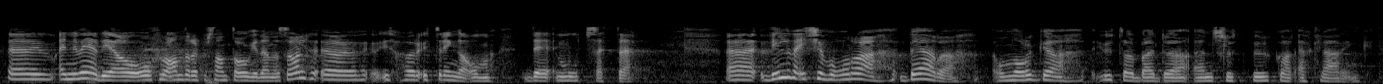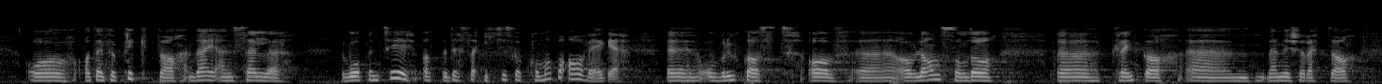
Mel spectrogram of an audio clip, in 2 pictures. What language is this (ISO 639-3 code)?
nno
